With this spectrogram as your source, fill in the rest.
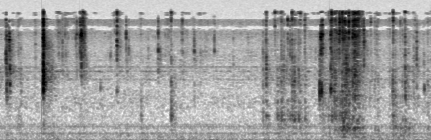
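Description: A utility blade scrapes and cuts thin strips off a translucent orange bar of soap. Soft, crisp clicks and light scraping ticks come in quick irregular bursts, bright and quiet over a low steady hiss, each dying away almost at once.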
